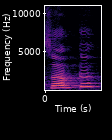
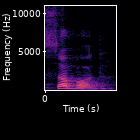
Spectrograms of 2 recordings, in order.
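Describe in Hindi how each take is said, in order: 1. यह शब्द हिंदी उच्चारण में बोला गया है। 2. यह शब्द नागपुरी उच्चारण में बोला गया है। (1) "हिंदी में बोलब" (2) "नागपुरी में बोलब"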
